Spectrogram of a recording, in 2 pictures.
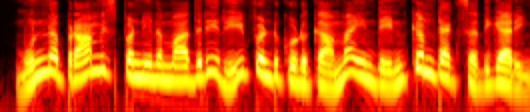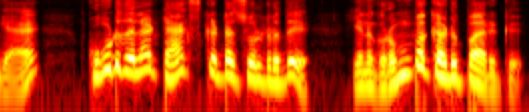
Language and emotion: Tamil, angry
